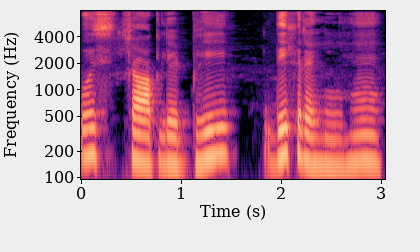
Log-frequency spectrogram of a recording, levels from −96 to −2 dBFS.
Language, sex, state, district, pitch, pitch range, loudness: Hindi, male, Uttar Pradesh, Lucknow, 155 Hz, 145-180 Hz, -20 LUFS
